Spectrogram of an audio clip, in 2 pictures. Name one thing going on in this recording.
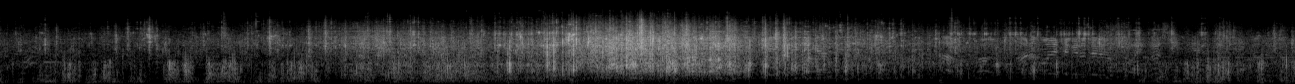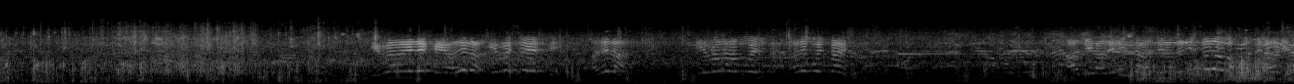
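Horses' hooves thud on packed dirt at a trot.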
